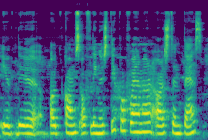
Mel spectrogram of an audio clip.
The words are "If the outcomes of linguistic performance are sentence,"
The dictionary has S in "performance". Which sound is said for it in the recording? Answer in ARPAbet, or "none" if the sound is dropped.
none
